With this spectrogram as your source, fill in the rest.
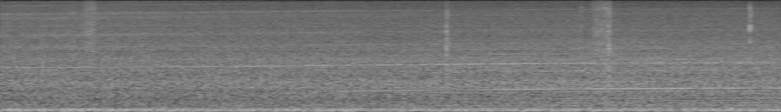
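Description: Switches click now and then.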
